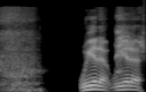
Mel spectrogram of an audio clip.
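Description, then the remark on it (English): A voice imitates heavy, muffled breathing behind a face mask: a rough breathy exhale, a brief pause, then two loud, strained groaning breaths in quick succession. “This is what I sound like behind my mask. I love breathing in my own oxygen.”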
